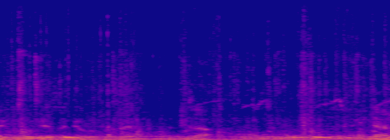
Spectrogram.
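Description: Pigeons coo in a steady low murmur from a summer evening loft, their soft throaty calls overlapping close by while someone talks over them.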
